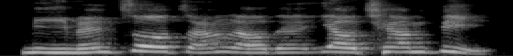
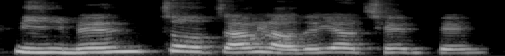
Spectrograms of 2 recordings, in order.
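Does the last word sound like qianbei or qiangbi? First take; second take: qiangbi; qianbei. First: The last word sounds like qiangbi, Minnan-accented. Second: The last word sounds like qianbei, standard Mandarin. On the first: It sounds like a threat to shoot people. The speaker calls it wrong. "因为他有那个闽南语的口音所以呢他把那个谦卑他把它练成把它练成枪毙" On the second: It is a call to be humble. The speaker calls it right. "原来他不是说枪毙，他是说谦卑"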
